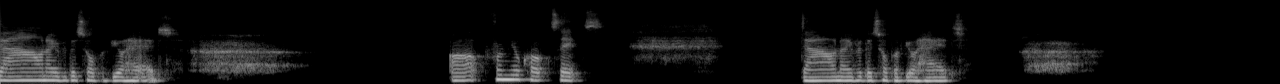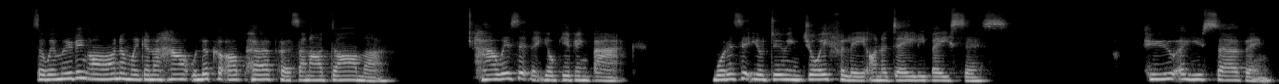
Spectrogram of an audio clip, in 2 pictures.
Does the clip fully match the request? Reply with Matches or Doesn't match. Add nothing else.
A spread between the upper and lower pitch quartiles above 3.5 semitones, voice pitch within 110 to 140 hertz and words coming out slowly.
Doesn't match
